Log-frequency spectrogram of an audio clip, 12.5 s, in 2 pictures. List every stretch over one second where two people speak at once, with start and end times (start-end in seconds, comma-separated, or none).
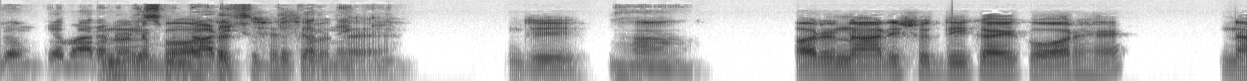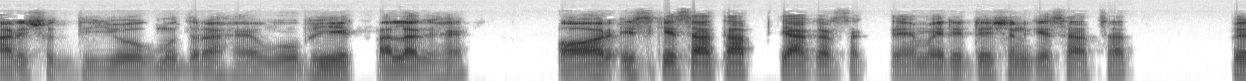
0.5-2.0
